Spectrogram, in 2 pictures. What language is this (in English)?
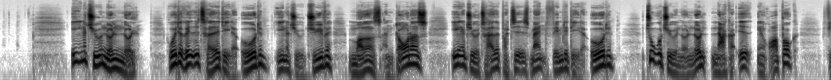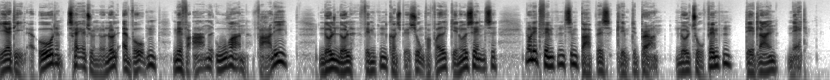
Danish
